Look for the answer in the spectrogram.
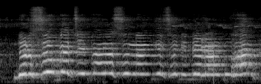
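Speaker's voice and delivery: high, laughing puppet repeating. Acted. Puppet repeats the verse after the teacher, high. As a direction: chirp the verse back as the puppet.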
